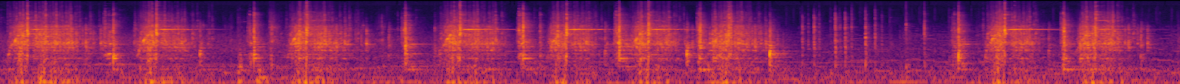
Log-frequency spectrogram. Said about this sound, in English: Well, the good news is it's running fine.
